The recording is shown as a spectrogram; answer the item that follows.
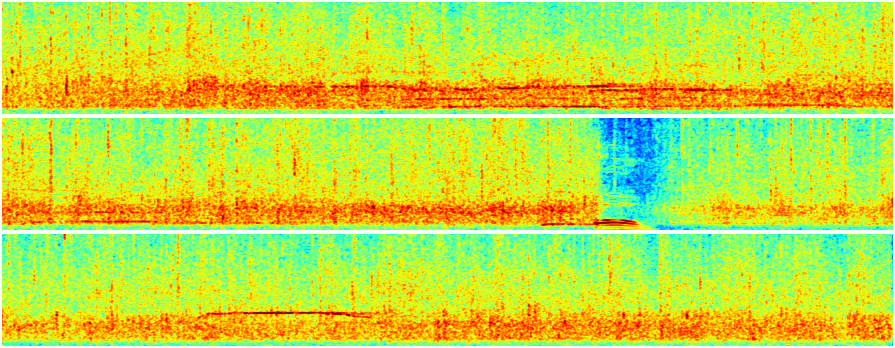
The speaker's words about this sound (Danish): Godt. Tusind tak, fordi I kom, og så skal der klappes.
